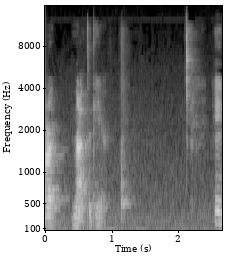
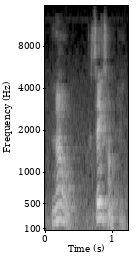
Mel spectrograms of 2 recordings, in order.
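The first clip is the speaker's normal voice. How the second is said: ordinary delivery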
